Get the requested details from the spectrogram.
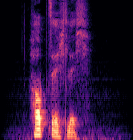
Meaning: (adjective) main; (adverb) mainly, primarily
- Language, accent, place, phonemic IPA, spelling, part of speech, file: German, Germany, Berlin, /haʊ̯ptˈzɛçlɪç/, hauptsächlich, adjective / adverb, De-hauptsächlich.ogg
